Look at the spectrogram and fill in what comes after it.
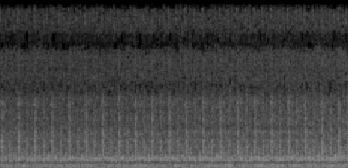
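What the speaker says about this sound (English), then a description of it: "the engine knock on these particular Subaru engines, and they bang away" A Subaru engine runs steadily with a rapid rhythmic knocking and banging over its idle hum, close and continuous throughout.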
